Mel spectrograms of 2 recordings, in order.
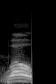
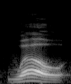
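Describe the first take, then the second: First: Said as a startled, halting exclamation. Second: Said as a dismayed, alarmed exclamation. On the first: Something unexpected calls for a pause. The speaker calls it wrong. "not whoa, wait a minute" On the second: Something terrible is about to happen. The speaker calls it right. "but whoa, oh no"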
